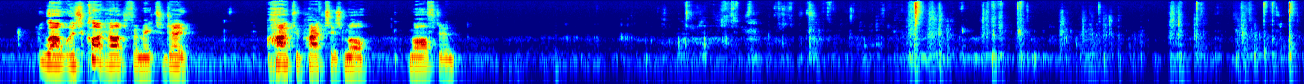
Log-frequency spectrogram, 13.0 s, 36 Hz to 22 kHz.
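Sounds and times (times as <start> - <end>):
close-up chewing food: 5.4 - 13.0.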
